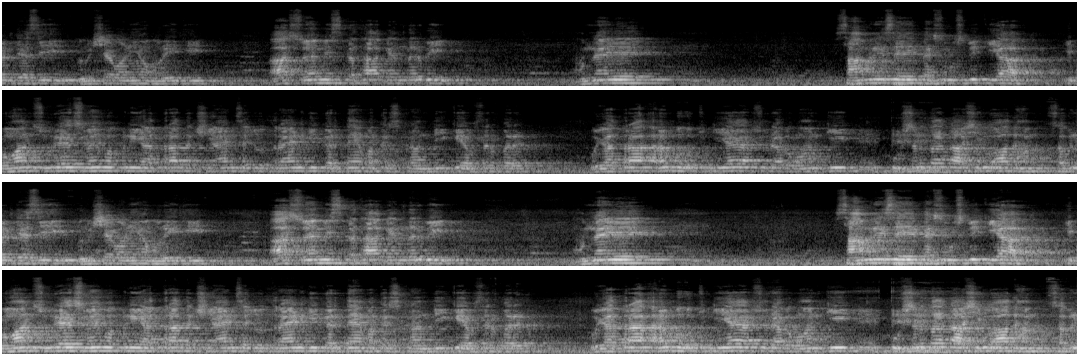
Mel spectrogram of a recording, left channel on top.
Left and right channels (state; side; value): quieter; left; 5.5 dB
